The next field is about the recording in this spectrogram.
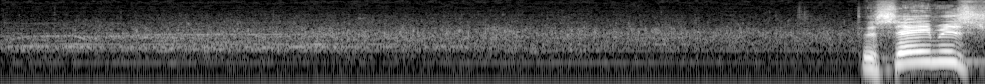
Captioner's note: applause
